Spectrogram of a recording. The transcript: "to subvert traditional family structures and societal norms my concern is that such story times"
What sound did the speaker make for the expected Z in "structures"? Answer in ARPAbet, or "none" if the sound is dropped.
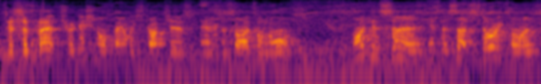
Z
